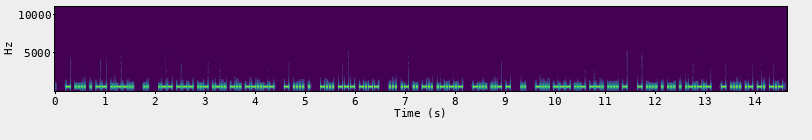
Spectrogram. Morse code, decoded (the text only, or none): THEM? I WOULD, THE BOY SAID. BUT I BOUGHT THESE. THANK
